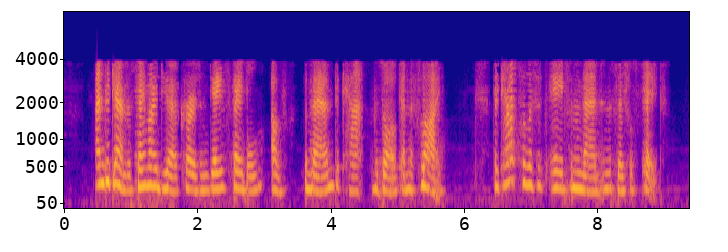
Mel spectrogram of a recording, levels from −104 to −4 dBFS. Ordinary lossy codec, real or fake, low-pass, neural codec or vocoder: AAC, 16 kbps; fake; 7.2 kHz; codec, 16 kHz in and 24 kHz out, 0.6 kbps, FireRedTTS-2 codec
